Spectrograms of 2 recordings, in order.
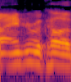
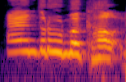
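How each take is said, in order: First: Said in the usual way. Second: High, loud mock-Irish cry; Lucky Charms guy. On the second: Testing a name on his co-host, hammed-up Irish accent. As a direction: sing out the name in a cartoon Irish brogue. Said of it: "if I just do the Lucky Charms guy for all of them".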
